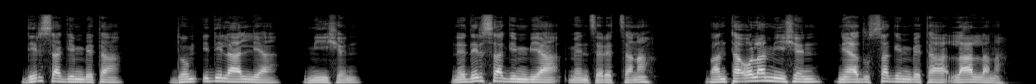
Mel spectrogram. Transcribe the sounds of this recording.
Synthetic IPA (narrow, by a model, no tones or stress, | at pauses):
d̪ɪɾsɐɡɪmbɛt̪ɐ | d̪ɔmʔɪd̪ɪlaːlːɪjaː | miːʃɛn | ɛd̪ɪɾsɐɡɪmbɪjaːmɛnt͡sɛɾɛt͡sːɐnɐ | bɐnt̪ːɐɔlɐmiːʃɛnːɛɐd̪ʊsːɐɡɪmbɛt̪ɐlaːlːɐnɐ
